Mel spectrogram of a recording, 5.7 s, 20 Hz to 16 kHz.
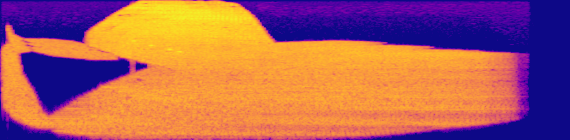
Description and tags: Robot Activated 00
A robot activation sound to be used in sci-fi games. Useful for robotic enemies and other artificial intelligent beings.
activated, futuristic, game, gamedev, gamedeveloping, games, gaming, high-tech, indiedev, indiegamedev, robot, science-fiction, sci-fi, sfx, video-game, videogames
